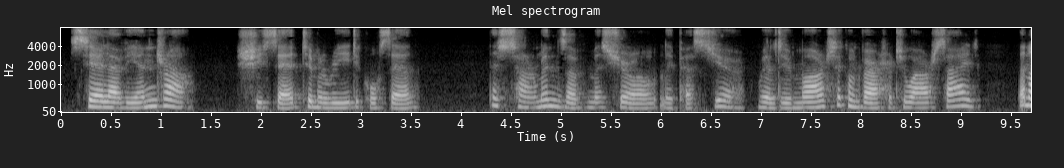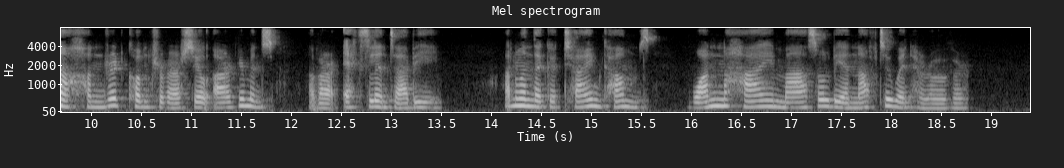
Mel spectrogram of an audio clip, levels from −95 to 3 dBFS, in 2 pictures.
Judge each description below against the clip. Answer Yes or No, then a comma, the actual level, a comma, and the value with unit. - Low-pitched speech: No, high, 190 Hz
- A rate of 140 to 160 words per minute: Yes, average, 150 wpm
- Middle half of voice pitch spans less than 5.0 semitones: Yes, average, 3.1 semitones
